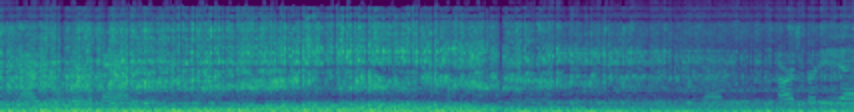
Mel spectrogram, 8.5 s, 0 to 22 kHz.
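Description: A cammed, wrapped Hellcat-powered wagon making over 1,000 horsepower idles with a loud, lumpy, rumbling engine note that runs steadily throughout, with someone talking over it.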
